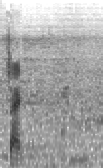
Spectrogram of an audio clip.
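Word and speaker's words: check: C H E C dibaca cek.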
